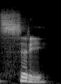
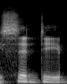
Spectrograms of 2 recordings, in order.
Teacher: it's not a duh where you're sitting on it it's a tap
